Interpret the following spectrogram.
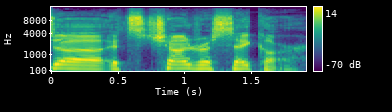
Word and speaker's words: Chandrasekhar: That's how he was telling me it's pronounced. How is it? It's Chandrasekhar.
